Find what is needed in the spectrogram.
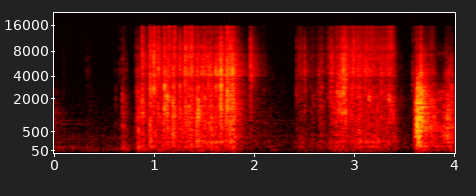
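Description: A tarot deck being riffle-shuffled: two runs of rapid card flicks, each about a second long, then a shorter sharp burst of cards near the end.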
